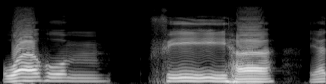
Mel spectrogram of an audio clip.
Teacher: Bukan ikhfa syafawi tapi izhar syafawi. Jelas suara mimnya dan tidak boleh ditahan.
